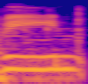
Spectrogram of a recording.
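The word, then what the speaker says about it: Wien: हाँ वीन और नीचे वाला वाइन।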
